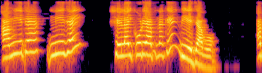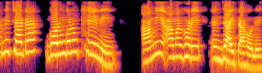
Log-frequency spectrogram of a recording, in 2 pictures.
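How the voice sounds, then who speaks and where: Young new bride, played by a female storyteller, dutiful and polite, high unhurried voice, slightly lo-fi. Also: big pitch swings, fairly bright tone, exaggerated voice. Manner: polite, soothing. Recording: dull, lo-fi sound.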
